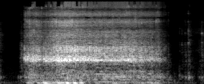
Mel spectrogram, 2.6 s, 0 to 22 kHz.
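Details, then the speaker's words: AHM BL2 HO scale locomotive after tightening the loose bottom plate: tiny motor whirrs for about two seconds with a gritty, buzzing gear sound over its hum; now moves, but slightly more gear mesh noise, cause unclear. "Sounds exactly the same as we had before, but it might have a little more gear noise now, which could be a sign of something."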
